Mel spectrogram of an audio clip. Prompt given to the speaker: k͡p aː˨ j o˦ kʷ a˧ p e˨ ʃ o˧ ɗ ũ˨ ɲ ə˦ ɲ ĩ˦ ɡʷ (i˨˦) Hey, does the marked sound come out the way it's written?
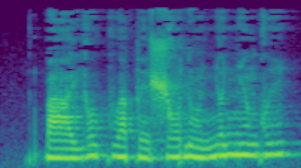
no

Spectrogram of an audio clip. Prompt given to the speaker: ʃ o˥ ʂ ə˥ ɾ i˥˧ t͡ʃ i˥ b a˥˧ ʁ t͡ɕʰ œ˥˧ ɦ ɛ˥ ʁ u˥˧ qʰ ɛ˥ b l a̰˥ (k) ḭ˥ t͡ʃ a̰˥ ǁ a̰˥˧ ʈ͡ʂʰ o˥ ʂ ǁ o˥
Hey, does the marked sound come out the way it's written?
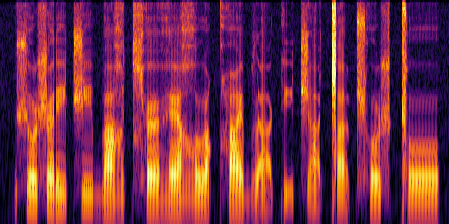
yes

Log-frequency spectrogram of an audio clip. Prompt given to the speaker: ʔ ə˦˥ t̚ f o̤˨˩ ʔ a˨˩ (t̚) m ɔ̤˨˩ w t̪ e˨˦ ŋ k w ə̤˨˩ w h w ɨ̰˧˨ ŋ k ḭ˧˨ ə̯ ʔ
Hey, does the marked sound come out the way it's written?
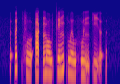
no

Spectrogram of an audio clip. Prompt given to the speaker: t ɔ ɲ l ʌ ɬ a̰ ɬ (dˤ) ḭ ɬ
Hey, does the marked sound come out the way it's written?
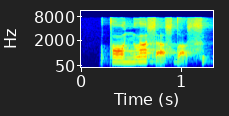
yes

